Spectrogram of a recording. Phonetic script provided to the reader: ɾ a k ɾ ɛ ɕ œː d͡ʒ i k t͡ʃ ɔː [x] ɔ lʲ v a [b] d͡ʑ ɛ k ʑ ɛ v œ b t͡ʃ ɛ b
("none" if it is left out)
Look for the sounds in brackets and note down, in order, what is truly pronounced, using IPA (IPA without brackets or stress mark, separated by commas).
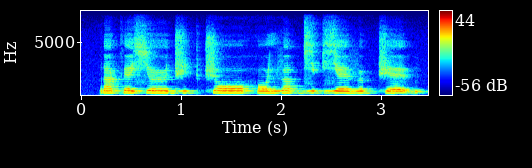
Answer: h, b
